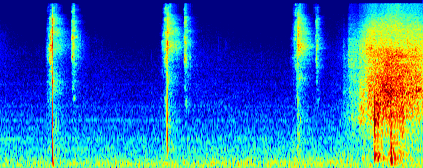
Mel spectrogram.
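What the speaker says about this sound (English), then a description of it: "I'm going to use a pair of scissors just to do a bit of cut on the big one" Scissors snipping into soft brioche dough, with three distinct double-snip cuts spaced about a second apart, close and fairly quiet, followed by a brief hiss of handling at the end.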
